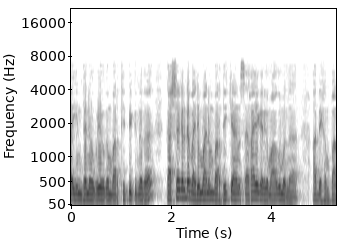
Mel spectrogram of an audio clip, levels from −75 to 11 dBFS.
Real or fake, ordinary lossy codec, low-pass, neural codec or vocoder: fake; none; 7.2 kHz; vocoder, 22.05 kHz, 80 mel bands, Vocos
